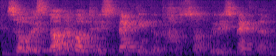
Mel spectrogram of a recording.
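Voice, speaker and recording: A middle-aged Egyptian man lectures from a lectern in a hall with a projected slide, earnest and thinking aloud, often restarting. His voice is high, expressive, fast, pushed and bright, picked up by a handheld mic and filmed from a distant camera, so it sounds echoey and far off with slight background noise.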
